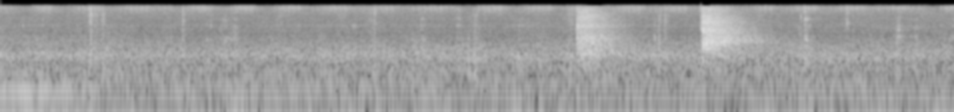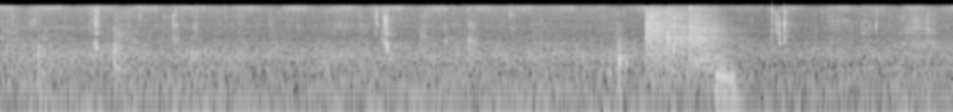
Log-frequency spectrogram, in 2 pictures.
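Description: Close-miked chewing of a mouthful of raw beef koi and fresh vegetables. There are small wet clicks throughout, and a few louder crisp crunches about three seconds in and again near eight seconds.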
